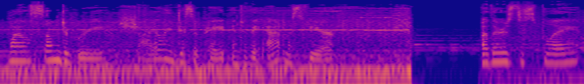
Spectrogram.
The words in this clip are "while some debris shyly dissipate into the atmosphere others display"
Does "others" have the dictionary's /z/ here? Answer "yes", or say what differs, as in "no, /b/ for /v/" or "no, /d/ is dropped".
yes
